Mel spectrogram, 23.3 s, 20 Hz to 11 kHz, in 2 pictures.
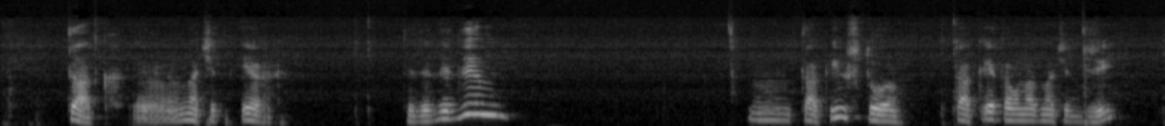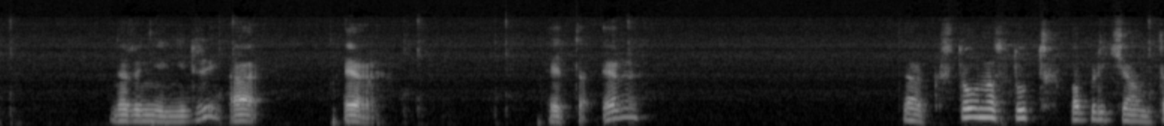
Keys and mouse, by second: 2.2 r, 11.0 g, 13.3 g, 15.1 r, 16.8 click, 17.1 r, 23.0 click.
